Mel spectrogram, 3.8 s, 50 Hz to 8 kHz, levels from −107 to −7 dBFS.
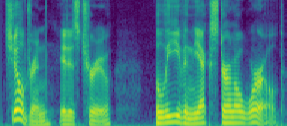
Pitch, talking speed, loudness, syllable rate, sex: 115 Hz, 140 wpm, -18 LUFS, 4.5 syllables/s, male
